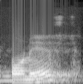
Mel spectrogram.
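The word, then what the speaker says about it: honest: এখানে অনেস্ট ম্যান। অনেস্ট ম্যান উচ্চারণটা কিন্তু আসতেছে অনেস্ট ম্যান অনেস্ট ম্যান অ উচ্চারণটা আসতেছে অ এখন আমরা দেখি এই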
